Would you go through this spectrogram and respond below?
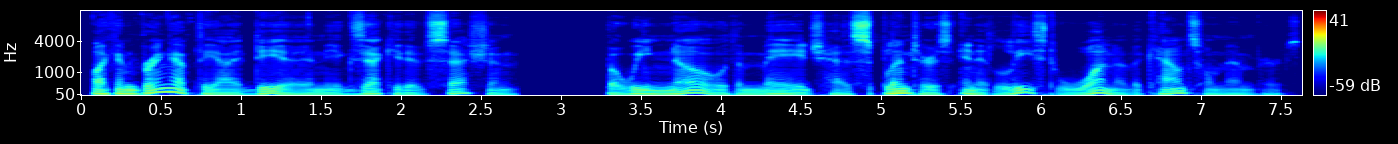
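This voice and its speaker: An extremely low, closely dry-recorded male vampire, acted out by a man for a roleplay audio. He is sarcastic, wry and easily irritated, with a rebellious streak. His delivery is conversational and intimate, swinging animatedly as he makes his drawling asides. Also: big pitch swings, moderate pace, gravelly, a little mellow, no room sound, exaggerated voice. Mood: musing, frustrated. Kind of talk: intimate one-sided roleplay audio acting.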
